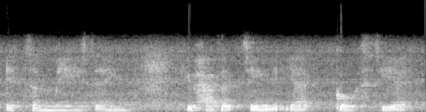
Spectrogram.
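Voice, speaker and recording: The speaker is soft-spoken and talks at a fairly quick pace against noticeable background noise. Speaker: YouTuber unboxing collectibles. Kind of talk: casual unboxing vlog. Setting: at home in apartment office.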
